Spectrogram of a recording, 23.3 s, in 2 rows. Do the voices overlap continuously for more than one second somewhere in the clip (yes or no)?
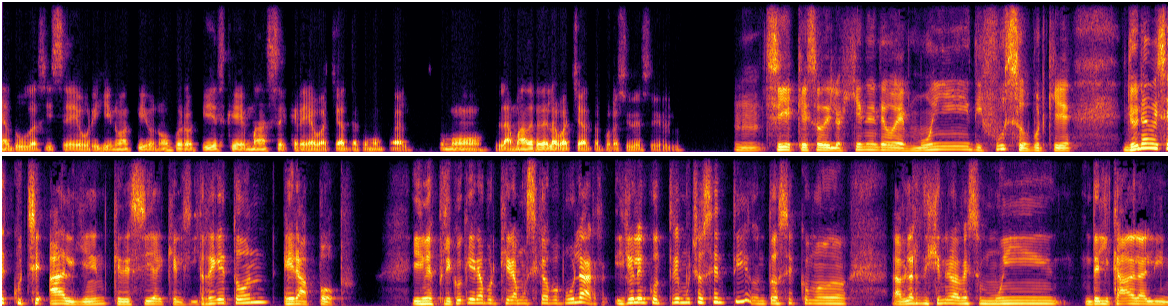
no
